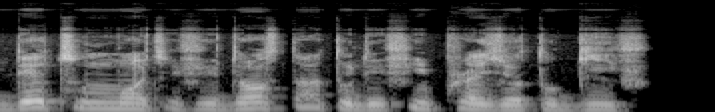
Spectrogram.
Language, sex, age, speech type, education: Nigerian Pidgin, male, 30-45, spontaneous, tertiary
